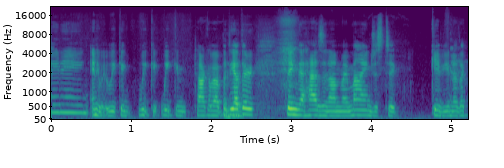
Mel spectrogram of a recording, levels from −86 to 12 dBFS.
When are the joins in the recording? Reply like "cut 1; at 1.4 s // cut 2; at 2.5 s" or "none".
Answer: none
